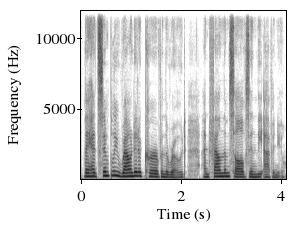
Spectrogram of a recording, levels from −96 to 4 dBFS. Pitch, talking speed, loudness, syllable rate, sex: 215 Hz, 220 wpm, -16 LUFS, 6.1 syllables/s, female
